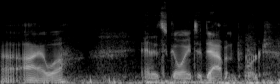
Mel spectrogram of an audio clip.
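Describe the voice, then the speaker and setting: A soft-spoken man at a moderate pace, with audible room echo and noticeable background noise. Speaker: truck driver vlogger. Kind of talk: casual vlog talk to camera. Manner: hesitant, many fillers.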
